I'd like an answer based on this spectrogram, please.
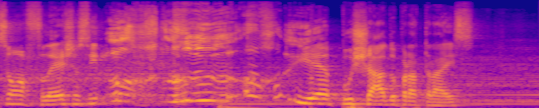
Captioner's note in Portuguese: engasgos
